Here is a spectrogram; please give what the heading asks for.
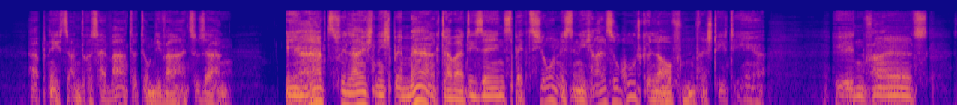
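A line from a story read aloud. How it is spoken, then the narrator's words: Heavy sigh. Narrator (German): seufzte schwer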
